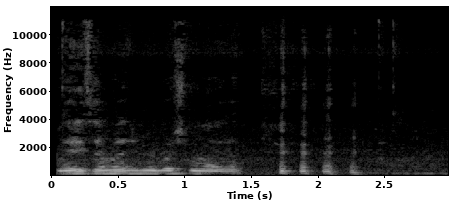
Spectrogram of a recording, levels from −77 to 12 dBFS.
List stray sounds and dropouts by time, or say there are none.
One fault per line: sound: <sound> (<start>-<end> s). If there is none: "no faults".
sound: laugh (1.6-2.4 s)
